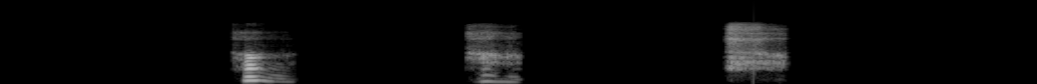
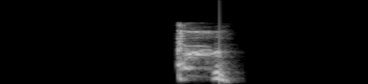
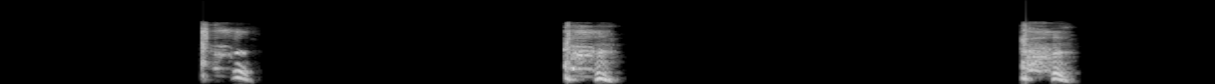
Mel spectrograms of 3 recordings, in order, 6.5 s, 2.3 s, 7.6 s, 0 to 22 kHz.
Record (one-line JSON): {"exhalation_length": "6.5 s", "exhalation_amplitude": 11249, "exhalation_signal_mean_std_ratio": 0.21, "cough_length": "2.3 s", "cough_amplitude": 19739, "cough_signal_mean_std_ratio": 0.29, "three_cough_length": "7.6 s", "three_cough_amplitude": 32767, "three_cough_signal_mean_std_ratio": 0.26, "survey_phase": "beta (2021-08-13 to 2022-03-07)", "age": "65+", "gender": "Female", "wearing_mask": "No", "symptom_none": true, "smoker_status": "Ex-smoker", "respiratory_condition_asthma": false, "respiratory_condition_other": true, "recruitment_source": "REACT", "submission_delay": "2 days", "covid_test_result": "Negative", "covid_test_method": "RT-qPCR", "influenza_a_test_result": "Negative", "influenza_b_test_result": "Negative"}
